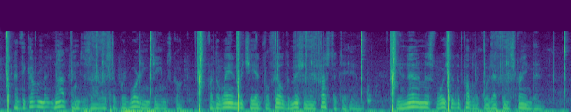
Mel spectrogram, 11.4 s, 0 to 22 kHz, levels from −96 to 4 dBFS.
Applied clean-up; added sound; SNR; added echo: none; Camera; 1 dB; none.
